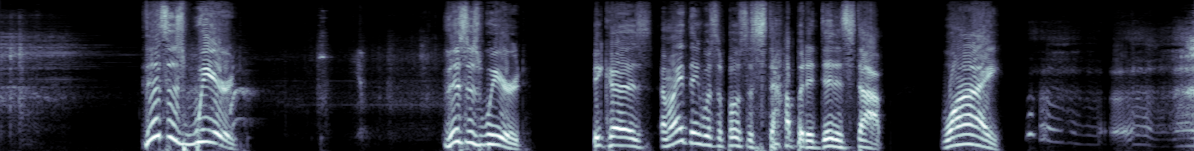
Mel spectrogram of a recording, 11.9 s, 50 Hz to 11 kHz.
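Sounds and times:
speech: 0:01.5 - 0:02.5, 0:04.4 - 0:05.3, 0:05.9 - 0:10.0
person yawning: 0:10.3 - 0:11.9.

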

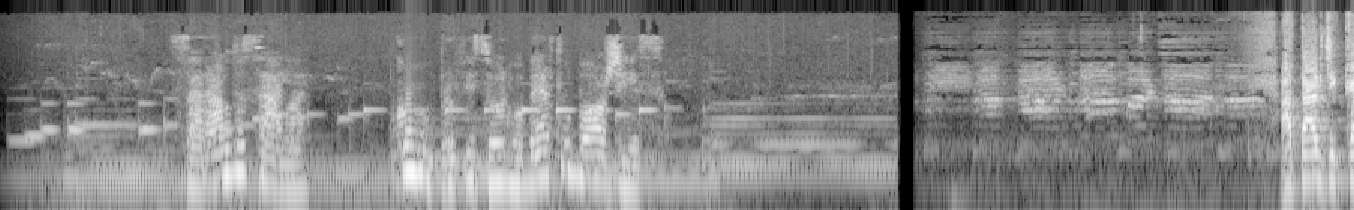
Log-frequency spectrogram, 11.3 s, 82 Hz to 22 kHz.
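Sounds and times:
steady tonal music: 0:00.3 - 0:07.5
dense hissing patter of rain: 0:01.1 - 0:07.5
speech: 0:01.6 - 0:02.6, 0:03.3 - 0:05.6, 0:10.8 - 0:11.2.

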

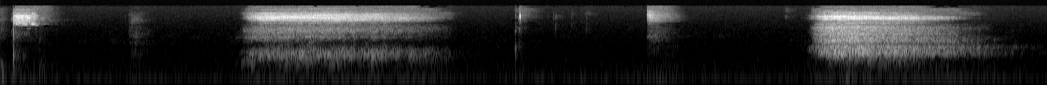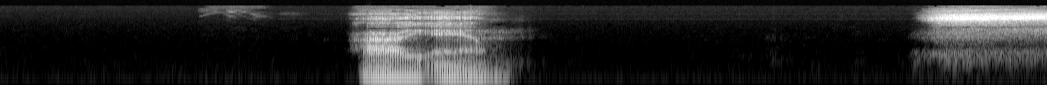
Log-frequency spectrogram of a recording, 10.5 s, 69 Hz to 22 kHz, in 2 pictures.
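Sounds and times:
speech: 0:00.0 - 0:00.3, 0:07.0 - 0:07.8
deep slow breathing during a guided breathing exercise: 0:01.2 - 0:02.3, 0:04.0 - 0:05.2, 0:09.8 - 0:10.4
soft clicks: 0:02.5 - 0:03.5.

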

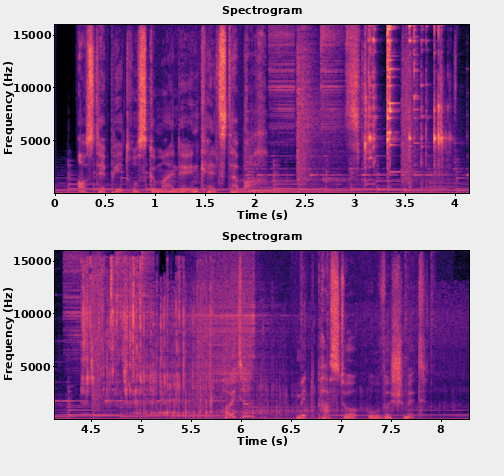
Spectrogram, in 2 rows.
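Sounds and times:
speech: 0:00.2 - 0:03.2, 0:05.9 - 0:07.9
person slurping a hot drink: 0:04.4 - 0:07.3.

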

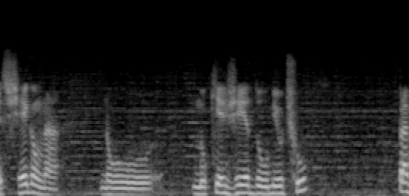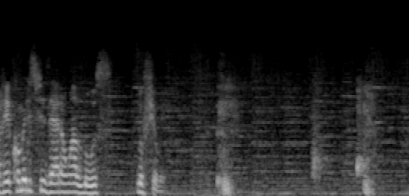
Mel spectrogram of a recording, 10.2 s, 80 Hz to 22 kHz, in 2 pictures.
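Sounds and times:
speech: 0:00.0 - 0:04.0, 0:05.0 - 0:08.1
person clearing throat in gruff bursts: 0:07.8 - 0:08.2, 0:09.0 - 0:10.2.

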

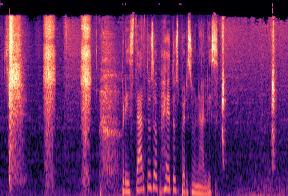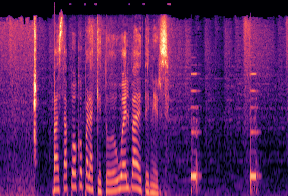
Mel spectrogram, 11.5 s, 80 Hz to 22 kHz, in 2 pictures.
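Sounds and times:
person sneezing: 0:00.0 - 0:02.2
snorting exhale: 0:00.1 - 0:02.4
speech: 0:02.4 - 0:04.5, 0:06.8 - 0:09.8.

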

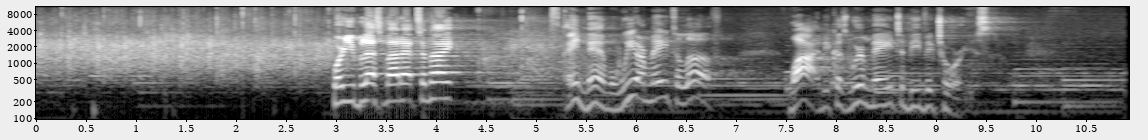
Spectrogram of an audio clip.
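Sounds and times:
audience applause after a prayer: 0:00.0 - 0:05.6
speech: 0:03.0 - 0:04.4, 0:05.3 - 0:07.0, 0:07.6 - 0:09.7.

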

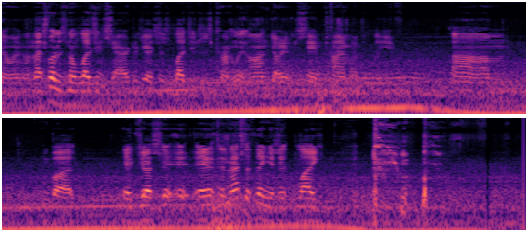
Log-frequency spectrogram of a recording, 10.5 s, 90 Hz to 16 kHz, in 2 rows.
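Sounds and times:
steady low rumbling hum: 0:00.0 - 0:10.4
speech: 0:00.4 - 0:05.2, 0:05.8 - 0:09.6
sharp cough: 0:08.9 - 0:09.8.

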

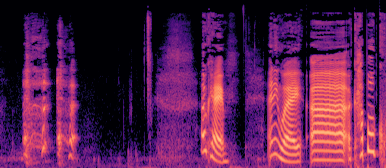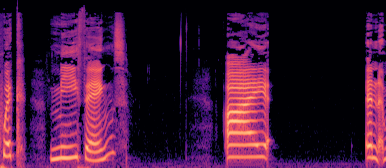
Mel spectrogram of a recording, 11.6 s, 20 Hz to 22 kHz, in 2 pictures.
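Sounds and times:
person coughing away from the microphone after swallowing wrong: 0:00.3 - 0:01.2
speech: 0:03.1 - 0:07.7, 0:09.2 - 0:09.9, 0:11.3 - 0:11.5.

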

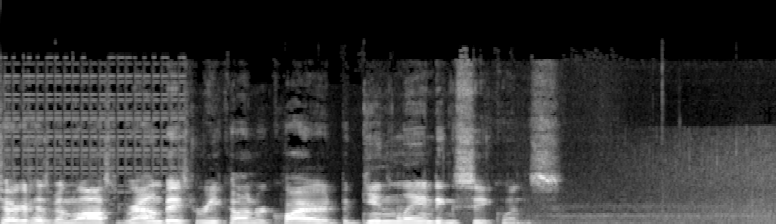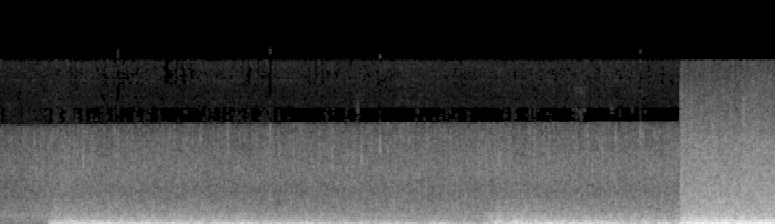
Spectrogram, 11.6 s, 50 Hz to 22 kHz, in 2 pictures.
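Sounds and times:
speech: 0:00.0 - 0:04.2, 0:06.2 - 0:06.5
heavy rain pouring in a thunderstorm: 0:04.5 - 0:11.6
deep rumble of thunder: 0:06.2 - 0:11.6.

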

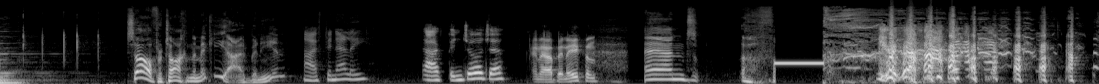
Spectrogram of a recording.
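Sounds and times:
speech: 0:01.3 - 0:07.8
steady censor-style beep: 0:07.8 - 0:08.3
several people snickering and chuckling: 0:08.2 - 0:10.9.

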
